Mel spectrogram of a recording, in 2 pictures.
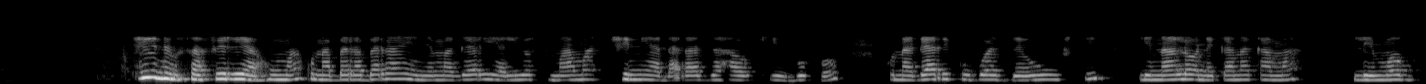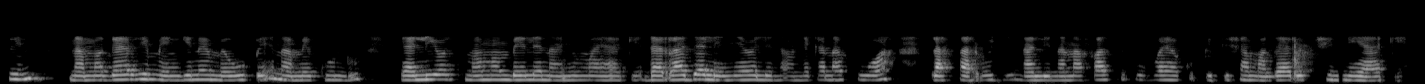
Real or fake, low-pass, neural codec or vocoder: fake; 3.6 kHz; codec, 24 kHz, 3.1 kbps, DualCodec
